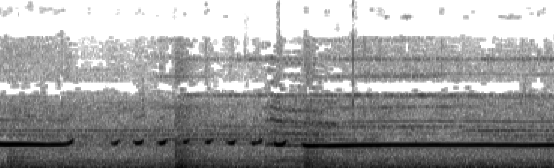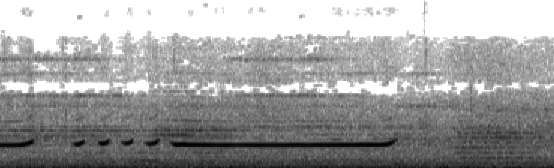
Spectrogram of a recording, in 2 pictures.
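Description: Birds call with high, drawn-out whistles and short chirps.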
